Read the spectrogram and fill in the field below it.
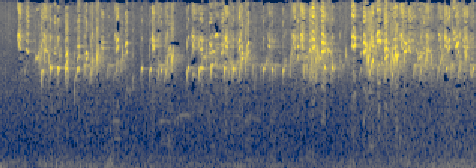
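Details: Singing goldfinch: continuous quick twittering with tinkling, buzzy notes in several bursts separated by brief pauses, growing more intense and sparkling in the last seconds.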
